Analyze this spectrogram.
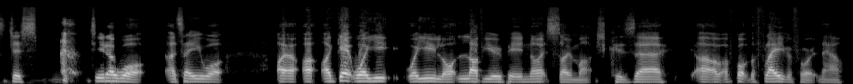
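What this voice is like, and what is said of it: Hoarse, nearly lost voice. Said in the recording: “Your voice is completely gone. ... I'm hoarse. My voice is hoarse.”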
